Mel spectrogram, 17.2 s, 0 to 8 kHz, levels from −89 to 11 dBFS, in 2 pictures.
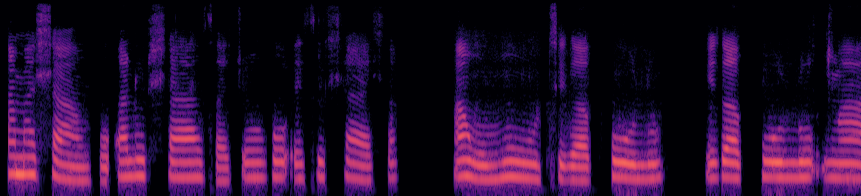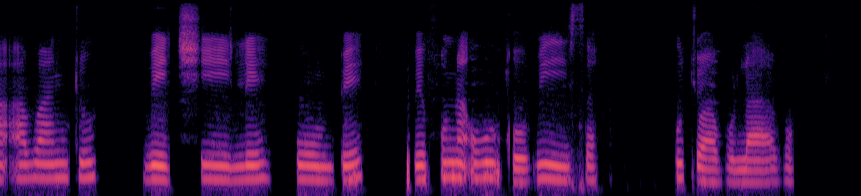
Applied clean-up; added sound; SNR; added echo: none; none; none; none.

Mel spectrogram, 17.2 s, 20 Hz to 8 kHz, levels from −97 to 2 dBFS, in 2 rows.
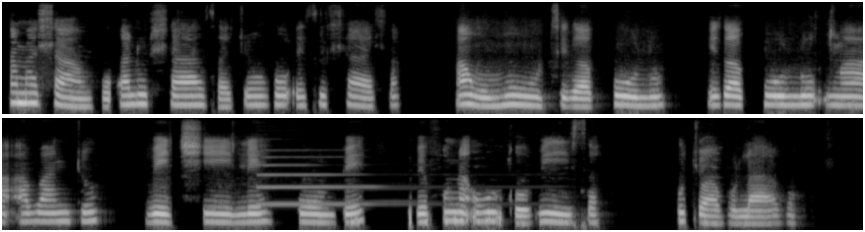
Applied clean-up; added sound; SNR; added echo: classical method log-MMSE.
